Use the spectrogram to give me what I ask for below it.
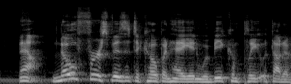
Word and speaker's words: Copenhagen: Now, no first visit to Copenhagen would be complete without a visit to Nyhavn. Now, it's spelled like this, but it's pronounced more like Nyhavn.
